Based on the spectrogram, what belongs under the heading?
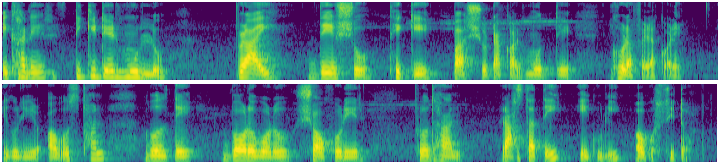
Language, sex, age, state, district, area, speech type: Bengali, female, 18-30, West Bengal, Paschim Bardhaman, urban, spontaneous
